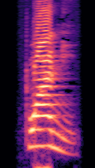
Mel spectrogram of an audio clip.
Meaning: 1. locative of pwa: at the coastline 2. coast, shore
- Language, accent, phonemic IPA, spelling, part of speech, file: Swahili, Kenya, /ˈpʷɑ.ni/, pwani, noun, Sw-ke-pwani.flac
